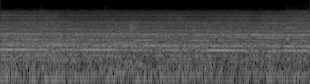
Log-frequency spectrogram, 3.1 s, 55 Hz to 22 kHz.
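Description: A Kintetsu Nagoya Line local passenger train idles at Shiroko Station, station number E31, on a run from Shiohama to Shiroko, giving off a steady, even rumble with a thin sustained whine running through it, unbroken for about three seconds and free of voices.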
